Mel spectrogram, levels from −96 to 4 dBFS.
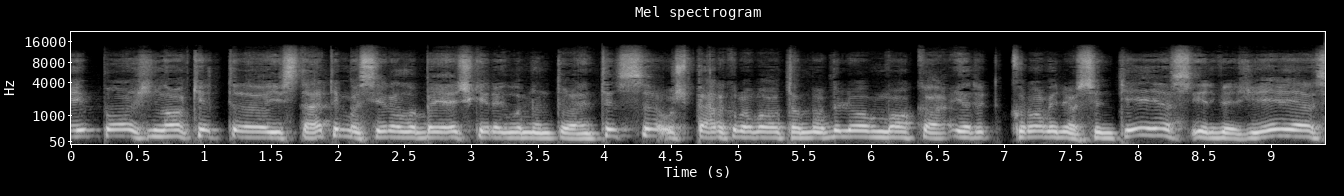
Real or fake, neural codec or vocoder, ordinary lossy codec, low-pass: fake; autoencoder, 48 kHz, 32 numbers a frame, DAC-VAE, trained on Japanese speech; AAC, 48 kbps; 14.4 kHz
